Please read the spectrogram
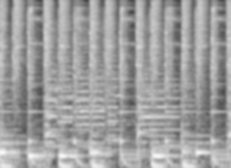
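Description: Live cumbia band playing a steady dance beat: drum kit, congas and timbales over bass, with pitched melodic instruments above.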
